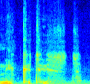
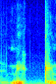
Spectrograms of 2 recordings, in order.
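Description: First: "mycket tyst" dropped to a whisper. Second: Said in the usual way. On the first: Acted. Jaffa urges Fy to be very quiet, whispering.

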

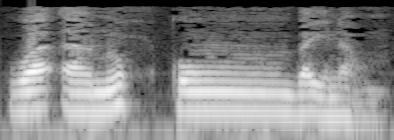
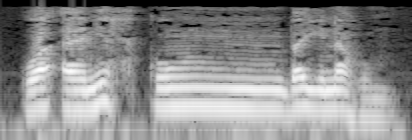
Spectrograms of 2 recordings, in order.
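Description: First: "وأنحكم" with a u vowel on the nun; Warsh reading. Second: Said in the usual way. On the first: Shown as a demonstration. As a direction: say "وأنحكم" as wa-anuhkum. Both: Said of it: "بضم النون".

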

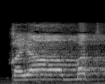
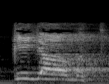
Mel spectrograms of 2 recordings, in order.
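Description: First: "قیامت" as qayamat, a after q; loud demo of "قیامت" starting qa-; wrong pronunciation. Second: "قیامت" as qiyamat, short i after q; correct pronunciation. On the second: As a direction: say "قیامت" carefully starting qi-. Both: Shown as a demonstration. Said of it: "غلط".

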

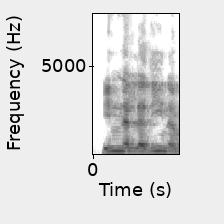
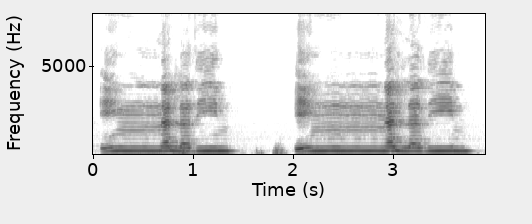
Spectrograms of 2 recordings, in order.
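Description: First: Said in the usual way. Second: إن الذين slowly, long hum on the doubled noon; joined ghunna. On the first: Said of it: "مثلًا". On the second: Shown as a demonstration. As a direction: hold the noon of إن, then flow into الذين. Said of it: "لو هصل". (غنة حركتين في إن الذين وصلا)

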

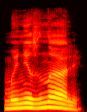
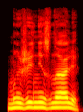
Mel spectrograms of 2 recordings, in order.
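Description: First: Slow, lowered, defeated repetition; crestfallen. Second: Apologetic excuse. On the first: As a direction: let it drop heavily. Partisans repeat it, crestfallen. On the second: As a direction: explain it away eagerly. Partisans excuse themselves. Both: A narrator's reading.

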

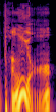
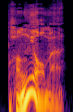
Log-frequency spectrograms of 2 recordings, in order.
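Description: First: "朋友" with full-toned second syllable; Hong Kong-Taiwan pronunciation. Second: Said in the usual way. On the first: Shown as a demonstration. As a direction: say "朋友" with yǒu given its full tone, higher. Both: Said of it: "非得说成".

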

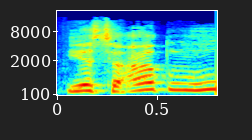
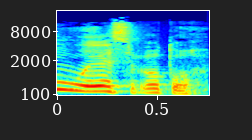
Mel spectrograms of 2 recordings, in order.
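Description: First: يسعطه said yasʕaṭuhu; fatha form. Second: ويسعطه said wa-yasʕuṭuh; damma form. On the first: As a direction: put an a after the ʕayn in يسعطه. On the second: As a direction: put a u after the ʕayn in ويسعطه. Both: Shown as a demonstration. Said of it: "بالفتح والضم".

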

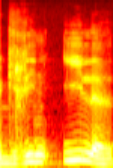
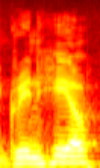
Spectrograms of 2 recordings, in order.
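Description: First: Said in the usual way. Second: "Green Hill" in a true English accent. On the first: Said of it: "un accent français comme nous". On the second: Shown as a demonstration. Showing how Québec dubbers say it, English accent. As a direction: pronounce "Green Hill" as English, not French. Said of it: "Ils font vraiment avec l'accent".

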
